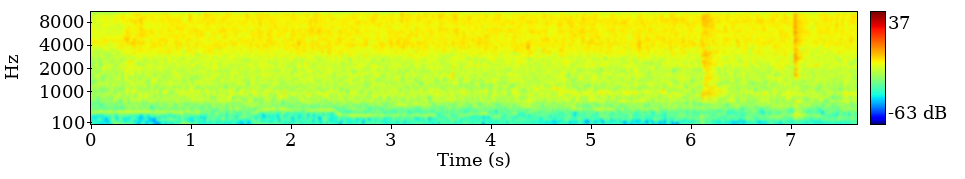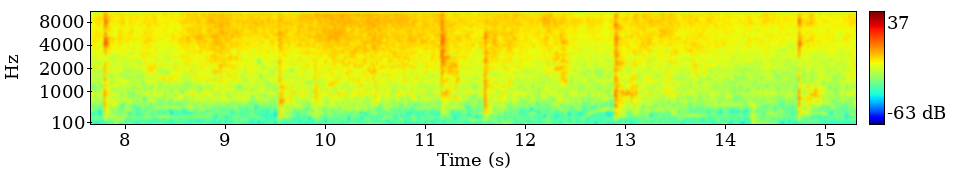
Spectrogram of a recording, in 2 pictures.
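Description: Sliced onions and chopped tomatoes sizzling steadily as they fry in oil in a karahi. From about halfway on, a spatula stirring them gives a dozen or so sharp clicks and scrapes against the pan.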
